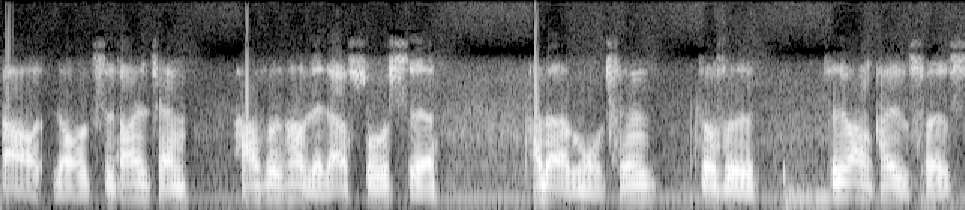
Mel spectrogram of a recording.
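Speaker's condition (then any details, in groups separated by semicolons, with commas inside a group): Congenital muscular dystrophy; present from birth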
